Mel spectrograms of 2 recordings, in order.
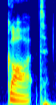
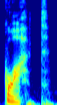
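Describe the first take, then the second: First: The vowel stays steady without opening up. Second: The vowel starts small and opens wider. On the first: The speaker calls it wrong. "not goat or got" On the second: The speaker calls it right. "You open up your mouth as you say the O"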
